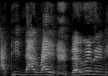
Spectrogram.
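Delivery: acted crying voice. Retelling how she denied writing it when accused, retelling her past crying. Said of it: "now I'm crying and lying".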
